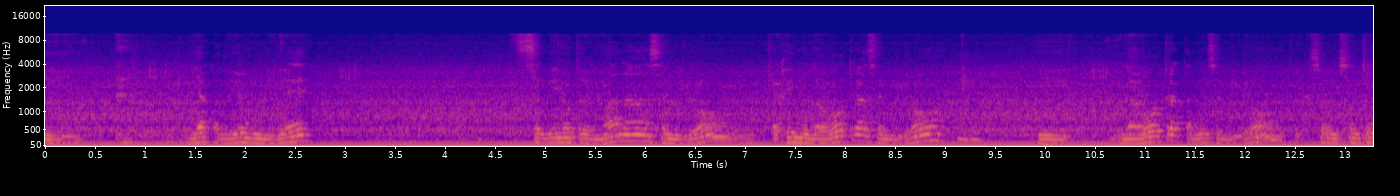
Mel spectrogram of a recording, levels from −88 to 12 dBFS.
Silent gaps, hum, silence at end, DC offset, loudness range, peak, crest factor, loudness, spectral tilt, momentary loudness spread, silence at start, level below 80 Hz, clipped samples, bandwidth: none; none; 0 s; 6%; 3 LU; -14 dBFS; 16 dB; -34 LUFS; -6.5 dB/octave; 10 LU; 0 s; -48 dBFS; under 0.1%; 10 kHz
